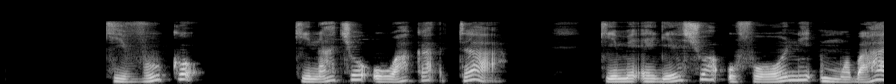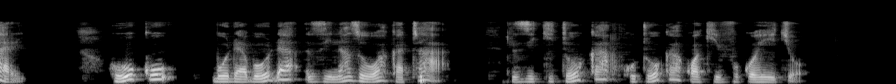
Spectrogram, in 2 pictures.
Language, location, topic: Swahili, Mombasa, government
